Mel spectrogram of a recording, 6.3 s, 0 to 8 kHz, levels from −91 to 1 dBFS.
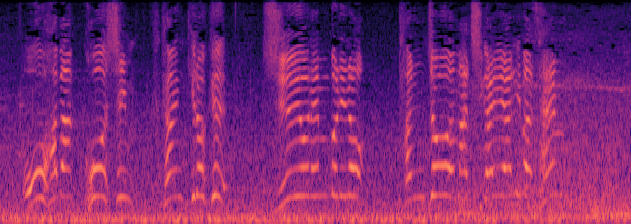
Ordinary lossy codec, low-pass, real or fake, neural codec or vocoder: none; none; real; none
